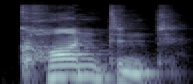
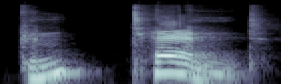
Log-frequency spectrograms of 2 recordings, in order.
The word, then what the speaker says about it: content: say khan after me content stress on the first part the voice goes up here repeat after me please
